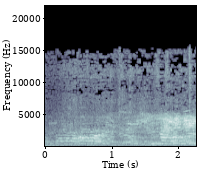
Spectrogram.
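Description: People's voices chattering in a street, several overlapping and indistinct.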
